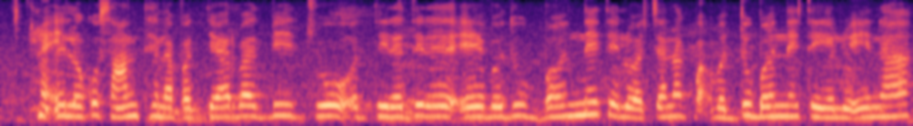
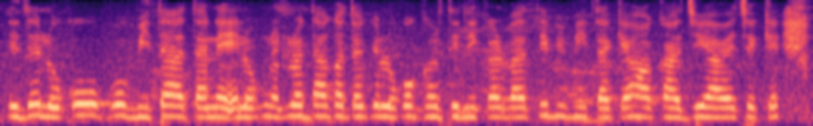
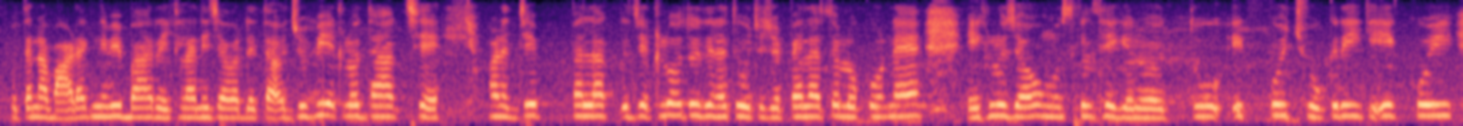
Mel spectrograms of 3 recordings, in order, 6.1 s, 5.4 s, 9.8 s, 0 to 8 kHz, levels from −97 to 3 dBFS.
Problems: constant background noise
